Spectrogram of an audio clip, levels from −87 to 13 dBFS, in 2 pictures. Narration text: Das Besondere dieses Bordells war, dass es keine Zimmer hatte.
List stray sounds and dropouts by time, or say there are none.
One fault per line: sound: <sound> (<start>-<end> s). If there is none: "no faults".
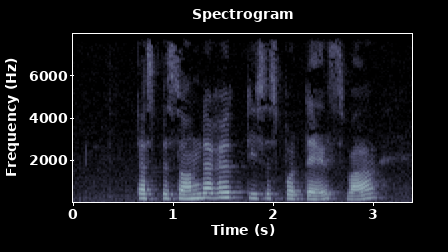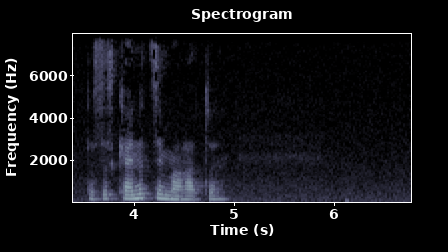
no faults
